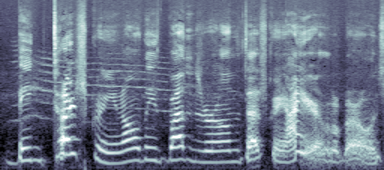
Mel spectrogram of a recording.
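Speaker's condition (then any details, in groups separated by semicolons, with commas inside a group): Cerebral palsy; trouble focusing eyes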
